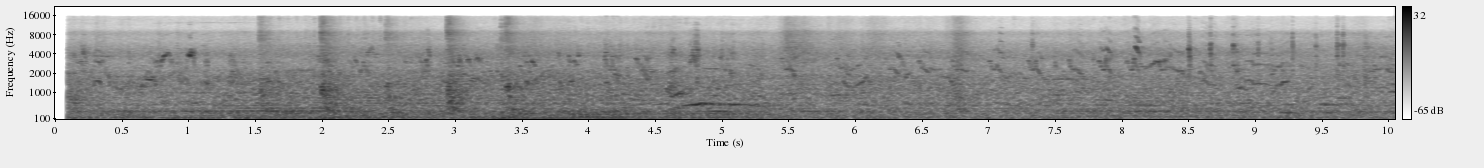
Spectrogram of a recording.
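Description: Several cockatiels chirping and chattering, with many short high chirps overlapping throughout. A few sharp clicks come in the first few seconds, the loudest about a second in.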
